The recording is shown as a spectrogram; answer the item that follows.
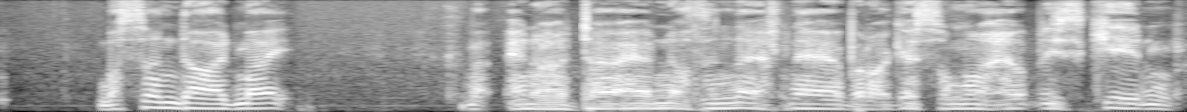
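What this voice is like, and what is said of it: Weak attempt at Australian accent. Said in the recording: “I can't do an Aussie accent”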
